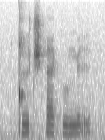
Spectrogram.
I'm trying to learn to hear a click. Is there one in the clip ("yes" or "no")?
yes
